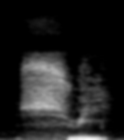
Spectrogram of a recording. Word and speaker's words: suis: Okay, so first one, suis, as you've been noticing, you don't pronounce the final S, okay.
